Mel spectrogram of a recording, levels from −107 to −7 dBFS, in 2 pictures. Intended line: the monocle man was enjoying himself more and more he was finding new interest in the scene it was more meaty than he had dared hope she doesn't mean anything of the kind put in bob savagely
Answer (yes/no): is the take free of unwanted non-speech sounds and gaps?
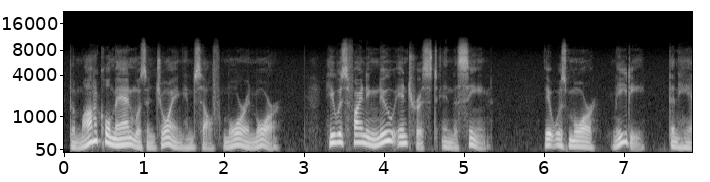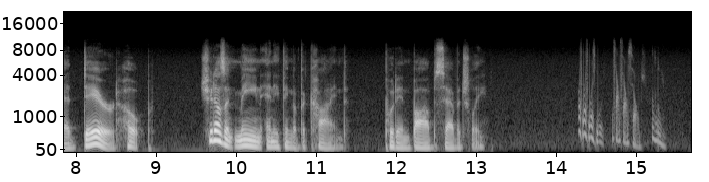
no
